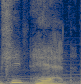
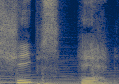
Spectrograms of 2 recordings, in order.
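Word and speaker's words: sheepshead: and some sheep head notice I say sheep head where the book says sheep's head and that's really the proper pronunciation but in Florida everybody doesn't use that s we call them sheep head that's where I'm from so that's how I say it but that's the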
